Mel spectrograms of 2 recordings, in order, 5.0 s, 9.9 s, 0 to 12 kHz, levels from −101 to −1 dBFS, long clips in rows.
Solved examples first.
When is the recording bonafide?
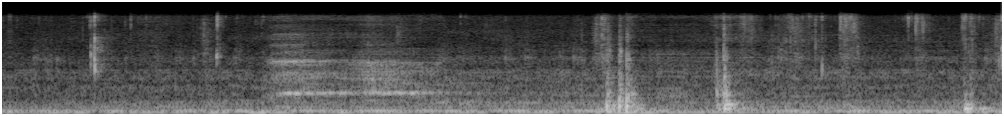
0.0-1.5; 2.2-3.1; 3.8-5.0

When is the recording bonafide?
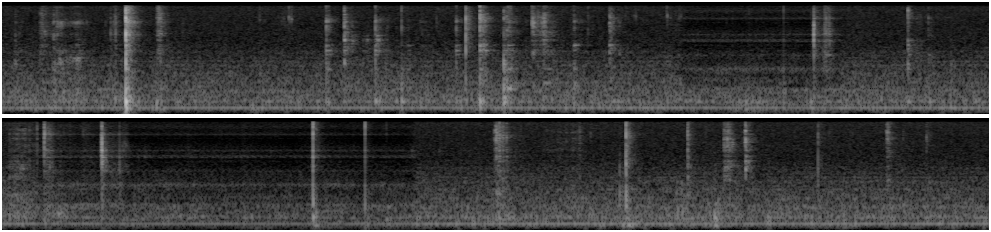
0.0-3.4; 4.2-5.1; 7.0-9.9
